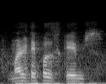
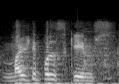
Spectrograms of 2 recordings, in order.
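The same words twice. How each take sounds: First: Said in the usual way. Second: Slow, deliberate dictation pace. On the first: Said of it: "repeated at normal pace". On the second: Shown as a demonstration. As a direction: spell out "multiple schemes," slowly so students can write. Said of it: "dictating slowly for students".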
